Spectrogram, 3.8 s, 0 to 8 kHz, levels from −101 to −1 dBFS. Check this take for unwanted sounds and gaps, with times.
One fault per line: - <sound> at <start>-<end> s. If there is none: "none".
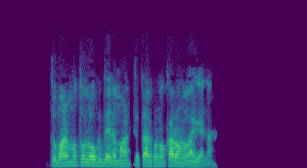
none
